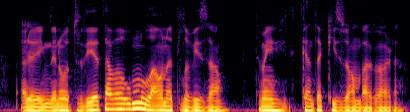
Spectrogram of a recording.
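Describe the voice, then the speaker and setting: A man's very deep, low voice at a very fast pace, with ordinary pitch variation and noticeable background noise. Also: very even loudness. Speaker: podcast host. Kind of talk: casual interview chat. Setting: studio.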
